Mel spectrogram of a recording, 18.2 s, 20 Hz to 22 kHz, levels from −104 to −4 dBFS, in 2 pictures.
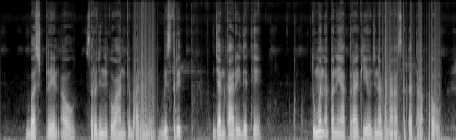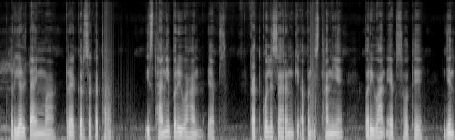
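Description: Speech with processor overload crackle at 2.65–3.15, 7.58–8.82, 11.04–11.81 and 15.32–15.61 s. Missed buffers of around 5 ms drop out as silent gaps, heard as gritty tearing.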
